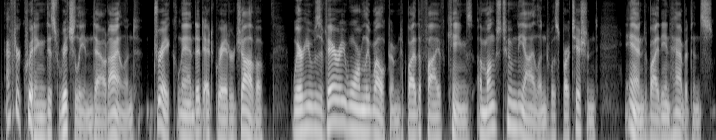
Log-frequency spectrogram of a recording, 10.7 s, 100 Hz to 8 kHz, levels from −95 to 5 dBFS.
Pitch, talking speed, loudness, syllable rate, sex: 115 Hz, 175 wpm, -20 LUFS, 5.6 syllables/s, male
